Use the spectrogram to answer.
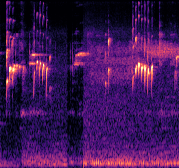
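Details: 'Cuit cuit' chirps of a female canary used to encourage young canaries to sing; a rapid run of sharp high notes, a short whistled tone, then another fast string of bright chirps.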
